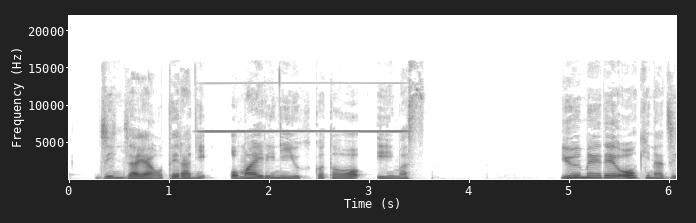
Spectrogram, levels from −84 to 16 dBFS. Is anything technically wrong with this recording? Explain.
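Yes. From 1.22 to 3.47 s, a feedback whistle sits behind the speech. It is a thin, steady tone at 6.5 kHz, roughly 15 dB below the speech, swelling and fading slowly in level. The likely cause is a loudspeaker-to-microphone loop held just short of runaway feedback.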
